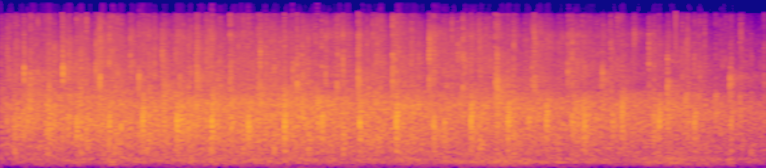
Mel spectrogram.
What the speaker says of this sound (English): I would be very happy if you would join me and doing an applause for our panelists here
